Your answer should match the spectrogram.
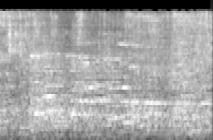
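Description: The dark ride's show soundtrack playing through its speakers: music and cartoon sound effects over a continuous busy background.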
